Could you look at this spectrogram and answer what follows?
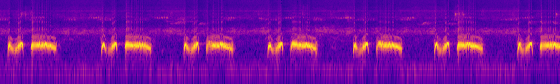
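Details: Spotted dove call used to lure wild doves and provoke other doves: a quick double coo followed by a long, slightly falling coo, the phrase repeated about every two seconds, with faint high chirping behind.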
